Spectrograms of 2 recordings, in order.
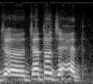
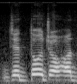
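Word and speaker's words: جدوجہد: आपने अपनी उर्दू ठीक करनी है, बस आपने प्रोनाउंसिएशंस ठीक करनी है अपनी, कि जैसे बहुत गलत आम लफ्ज़ हैं, जद्दोजहद बोलते हैं, जद्दोजहद होता है लफ्ज़।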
